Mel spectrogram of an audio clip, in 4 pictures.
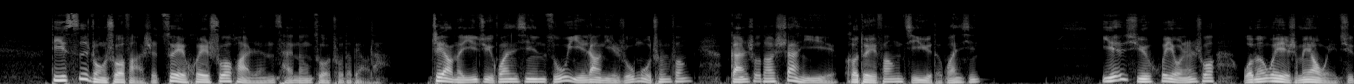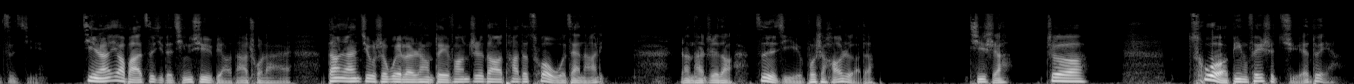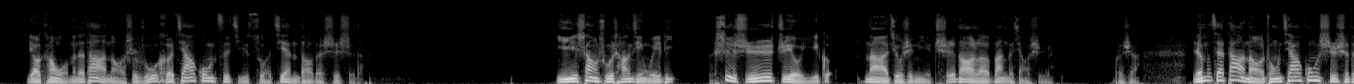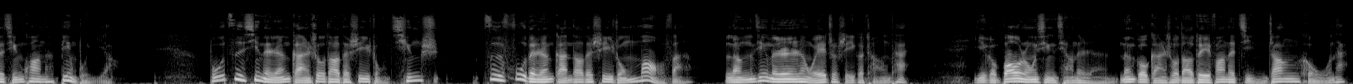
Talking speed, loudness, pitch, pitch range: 265 characters per minute, -20 LUFS, 110 Hz, 90-130 Hz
